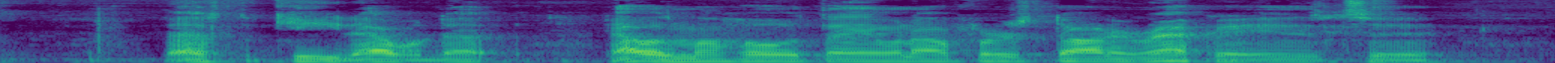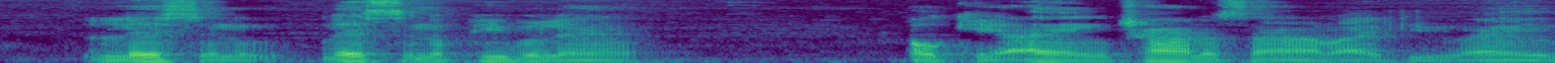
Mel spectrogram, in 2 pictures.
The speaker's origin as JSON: {"language": "English", "town": "Port Salerno", "region": "Florida", "country": "United States", "said": "Yeah, I'm from Port Salerno."}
